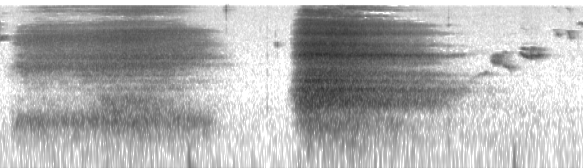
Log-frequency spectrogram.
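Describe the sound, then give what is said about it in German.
Slow, deep breathing during a guided relaxation exercise: a long, soft inhale, a pause, then a fuller, airy exhale. The breaths are quiet and unhurried, with faint small sounds at the end. “Noch einmal einatmen und ausatmen. Und die Schultern dabei fallen lassen. Und noch einmal einatmen und ausatmen.”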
